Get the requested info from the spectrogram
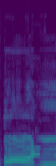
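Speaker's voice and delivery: a high, laughing groan of dread. Real, not acted. Player reacting to Brill's line, laughing.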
